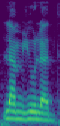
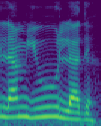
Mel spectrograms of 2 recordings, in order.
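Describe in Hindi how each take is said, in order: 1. लंबा u स्वर छोटा करके बोला गया है। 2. लंबा u स्वर साफ़ बोला गया है।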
